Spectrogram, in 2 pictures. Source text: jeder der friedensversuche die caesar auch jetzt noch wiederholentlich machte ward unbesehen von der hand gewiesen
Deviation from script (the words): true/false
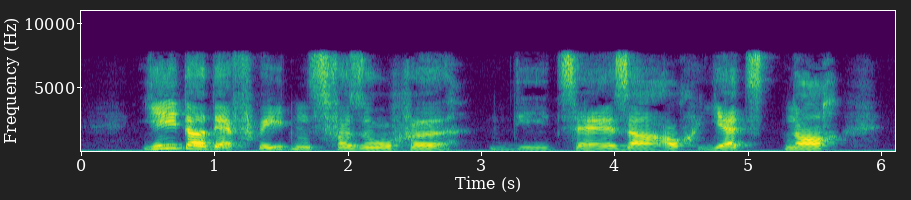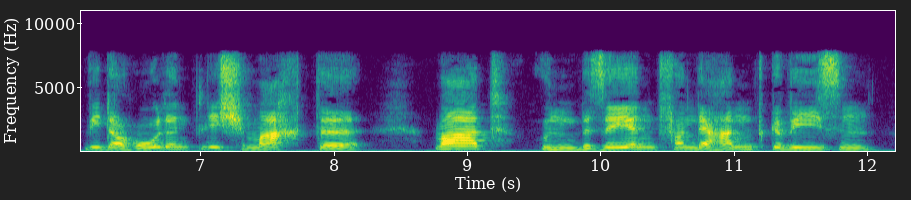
false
